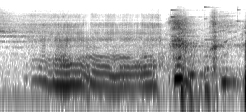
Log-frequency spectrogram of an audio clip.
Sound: snores; laughing

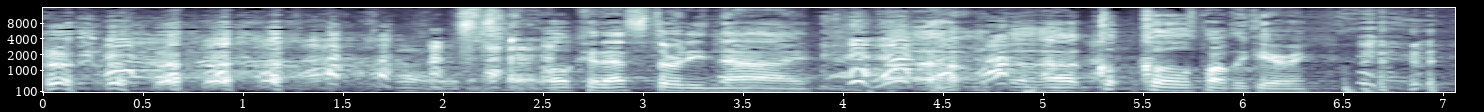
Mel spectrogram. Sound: laughter

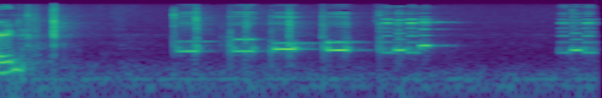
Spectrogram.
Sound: beeping

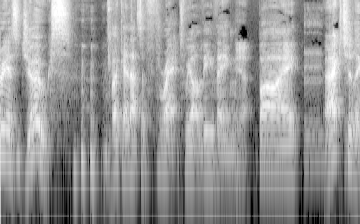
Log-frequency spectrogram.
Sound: chuckles

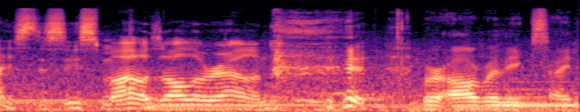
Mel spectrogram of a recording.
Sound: laughs

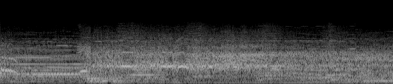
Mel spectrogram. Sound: screams; dramatic music

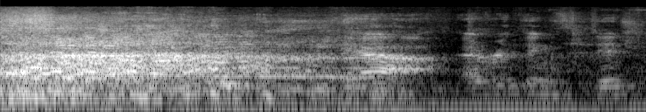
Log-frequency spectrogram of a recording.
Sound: audience laughs

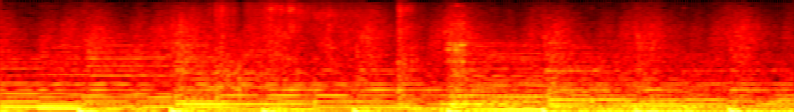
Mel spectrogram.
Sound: ice crunching, scrape of metal

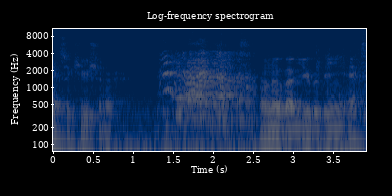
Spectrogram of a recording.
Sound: audience laughter

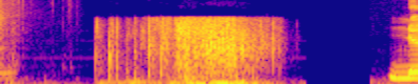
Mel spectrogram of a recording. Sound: crack!; crash!

